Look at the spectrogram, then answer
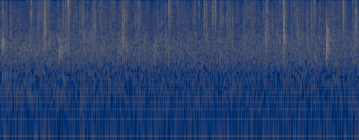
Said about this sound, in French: Il fait maintenant nuit. Je suis au pied d'une falaise, à l'abri de la pluie. Cette pluie que l'on attendait depuis déjà plusieurs mois, qui enfin est là.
